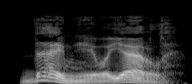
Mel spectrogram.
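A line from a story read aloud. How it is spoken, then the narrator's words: Through gritted teeth. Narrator (Russian): процедил Хольд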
